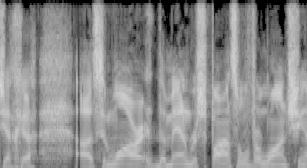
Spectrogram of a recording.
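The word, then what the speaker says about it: Yahya Sinwar: exerpt of it after yayya senoir or the actual name you pronounce is yya senoir the man responsible for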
